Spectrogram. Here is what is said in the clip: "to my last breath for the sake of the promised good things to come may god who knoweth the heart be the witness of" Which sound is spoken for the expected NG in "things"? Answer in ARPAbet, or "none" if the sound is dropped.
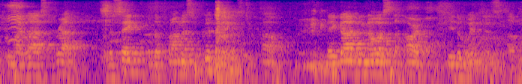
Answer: none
